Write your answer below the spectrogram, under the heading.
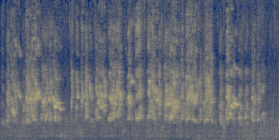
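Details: Pulsing bursts of shrill twittering and squeaks from African lovebirds singing and chirping, rapid notes repeating with barely any pause.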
